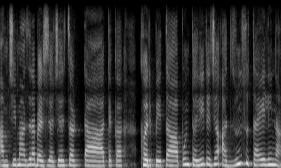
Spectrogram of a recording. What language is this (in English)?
Konkani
